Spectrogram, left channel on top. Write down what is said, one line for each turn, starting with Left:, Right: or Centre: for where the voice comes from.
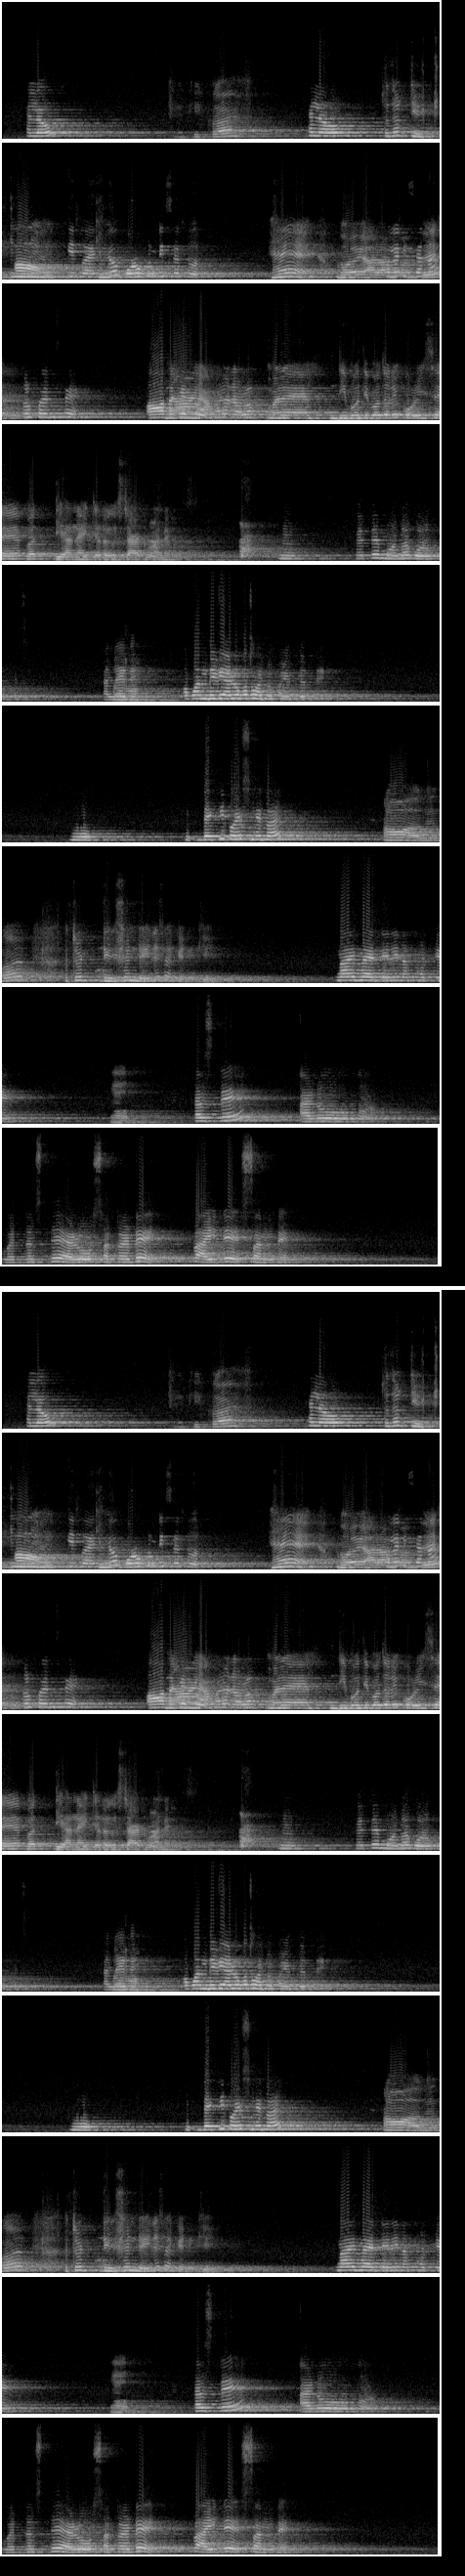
Left: Hello.
Right: কি কয়?
Left: Hello.
Right: তহঁতৰ টিউচন
Left: অ' কি কৈ আছিলো! অ' বৰষুণ দিছেচোন।
Right: হে! ভয়, আৰাম পাম
Left: দিছে
Right: বে।
Left: না তোৰ ফালে দিছে অ তাকেতো
Right: নাই আমাৰ অলপ মানে দিব-দিব দৰে কৰিছে। ছে বাট দিয়া নাই এতিয়ালৈকে। ষ্টাৰ্ট হোৱা নাই।
Left: উম সেইটোৱে, মোৰ তাত বাৰু বৰষুণ দিছে, ভালে
Right: অ
Left: দে অকণ দেৰি আৰু কথা পাতি পাৰিম দে তে। উম দে। কি কৈ আছিলি তই?
Right: অ' কি কয়, তোৰ টিউচন দেইলি থাকে নেকি?
Left: নাই, নাই দেৰি নাথাকে।
Right: অ'।
Left: ডে' আৰু ওৱেডনেছ ডে' আৰু ছেটাৰডে, ' ফ্ৰাইডে', চানডে'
